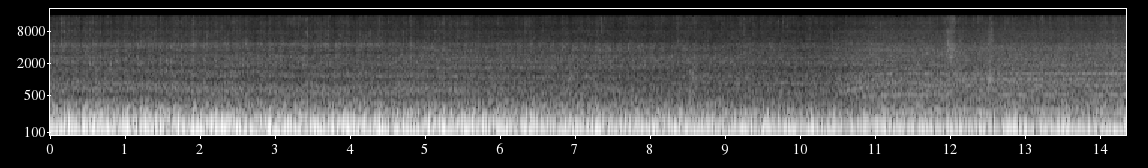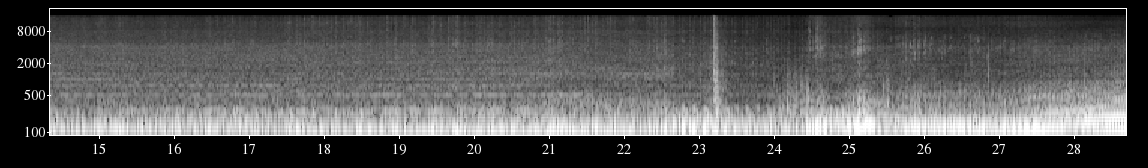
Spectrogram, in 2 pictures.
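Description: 1965 Chevrolet Corvette coupe's V8 idling steadily. About 23 seconds in, the sound breaks off, then the engine revs and the car accelerates away, its pitch rising near the end.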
